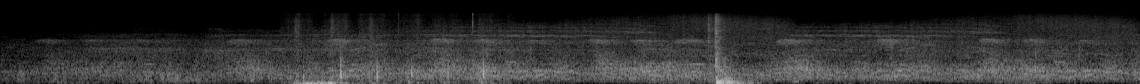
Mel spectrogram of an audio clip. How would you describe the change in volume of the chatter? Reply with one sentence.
The volume of the chatter goes up.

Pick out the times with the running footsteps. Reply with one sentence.
The running footsteps can be heard from 2.8 to 5.2 s.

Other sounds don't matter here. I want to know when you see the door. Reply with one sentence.
You can hear the door from 2.9 to 3.5 s and from 7.0 to 8.0 s.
